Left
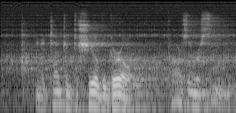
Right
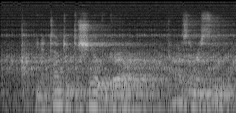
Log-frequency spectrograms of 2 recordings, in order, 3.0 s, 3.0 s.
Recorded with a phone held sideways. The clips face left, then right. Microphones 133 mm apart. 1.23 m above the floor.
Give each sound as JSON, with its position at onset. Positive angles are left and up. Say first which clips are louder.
{"t": 0.4, "sound": "a man speaking", "louder": "left 10 dB", "side_deg": 25, "distance_m": 1.2}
